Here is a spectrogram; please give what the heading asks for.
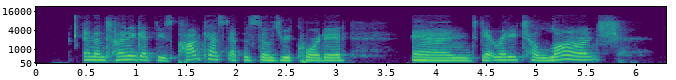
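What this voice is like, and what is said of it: Sick, congested voice from a cold. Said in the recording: “you can probably hear in my voice that I'm a little bit sick ... this cold is affecting my confidence ... sounding like this”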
